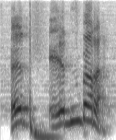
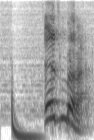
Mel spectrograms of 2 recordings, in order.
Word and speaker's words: Edinburgh: Edinburgh. Edinburgh. I always wonder why they don't pronounce the gh.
